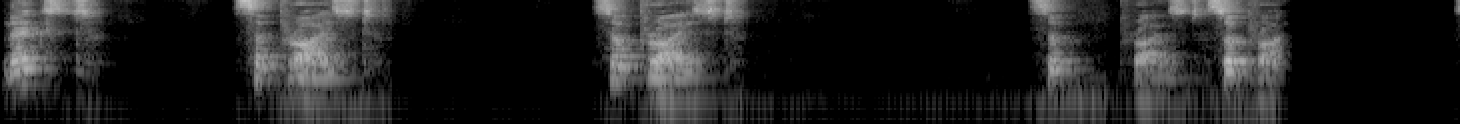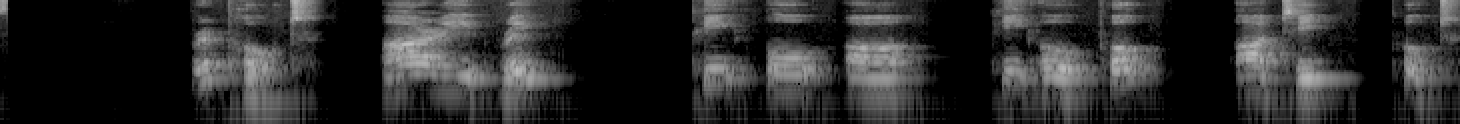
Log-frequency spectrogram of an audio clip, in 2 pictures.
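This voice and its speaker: A man teaches English pronunciation slowly and carefully, spelling each word out letter by letter. His pitch rises and falls a lot. He sounds a little far from the mic, in a room with a lot of echo. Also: big pitch swings. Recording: roomy echo, distant from the mic.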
